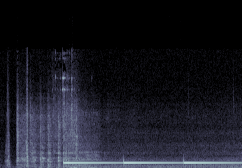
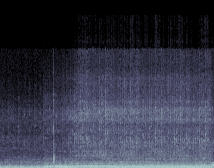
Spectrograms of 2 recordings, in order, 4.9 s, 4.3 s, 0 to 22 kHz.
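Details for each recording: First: Cold start around 14°F with a GM 3.8-litre 3800 Series V6: brief cranking catches quickly and settles into a smooth even idle, no knocks or misses; healthy cold start. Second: Loud, deep exhaust drone over a fast, steady cold idle right after a cold start; exhaust is loud when cold and quieter once warmed up.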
